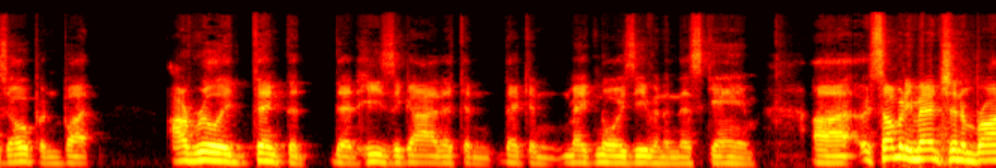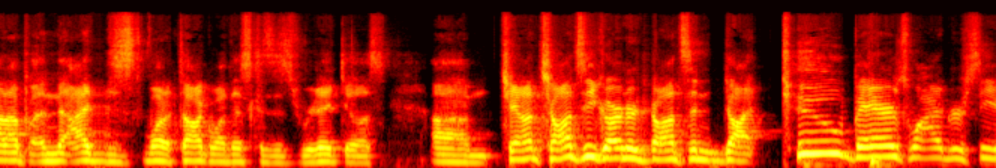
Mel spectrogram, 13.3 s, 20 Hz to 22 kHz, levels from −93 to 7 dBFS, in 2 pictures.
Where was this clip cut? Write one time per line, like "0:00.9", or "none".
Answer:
none

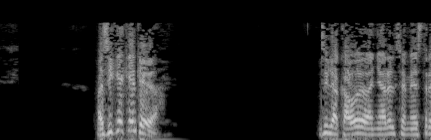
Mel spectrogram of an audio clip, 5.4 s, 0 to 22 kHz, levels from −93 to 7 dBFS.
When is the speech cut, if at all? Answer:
0:01.7
0:04.0

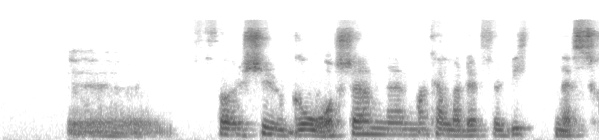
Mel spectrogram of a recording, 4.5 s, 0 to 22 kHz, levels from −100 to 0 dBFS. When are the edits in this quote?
none

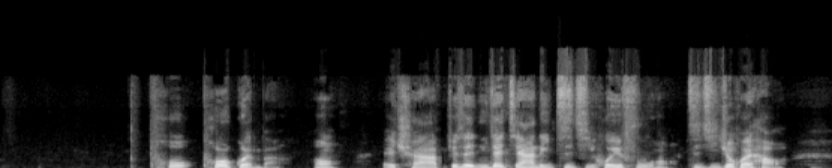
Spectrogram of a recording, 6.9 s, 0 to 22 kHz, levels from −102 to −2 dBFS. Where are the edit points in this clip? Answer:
0:03.7
0:05.6

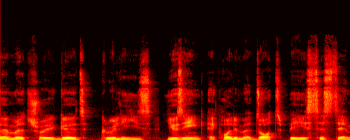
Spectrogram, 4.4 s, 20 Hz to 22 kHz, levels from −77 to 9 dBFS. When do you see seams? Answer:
0:01.3
0:02.0
0:02.7

